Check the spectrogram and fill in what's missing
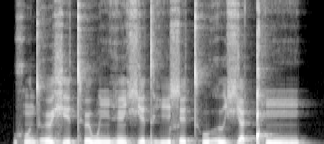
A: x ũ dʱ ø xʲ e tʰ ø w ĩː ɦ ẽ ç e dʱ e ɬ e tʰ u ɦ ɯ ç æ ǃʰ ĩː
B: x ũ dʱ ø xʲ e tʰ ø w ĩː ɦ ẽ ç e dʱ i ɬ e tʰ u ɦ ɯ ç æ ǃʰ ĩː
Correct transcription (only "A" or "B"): B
